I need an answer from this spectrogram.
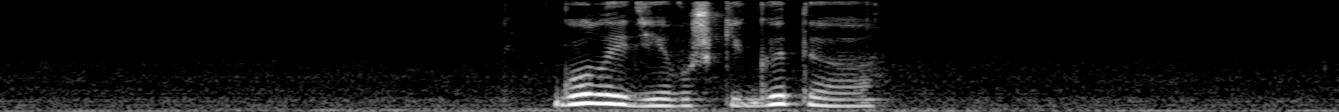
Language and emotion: Russian, neutral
